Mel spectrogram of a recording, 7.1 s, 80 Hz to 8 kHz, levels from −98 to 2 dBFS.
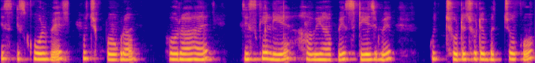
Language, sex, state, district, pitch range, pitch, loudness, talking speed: Hindi, female, Chhattisgarh, Bastar, 260-285 Hz, 270 Hz, -18 LUFS, 160 wpm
